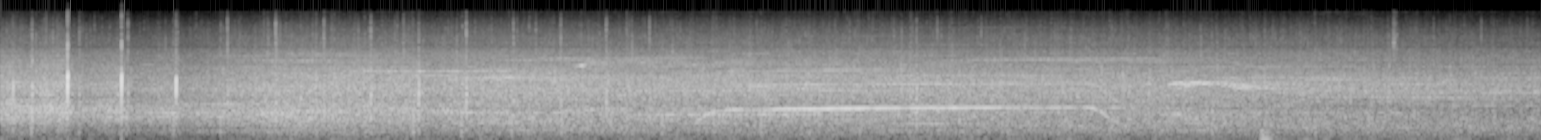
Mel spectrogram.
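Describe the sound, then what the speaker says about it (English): Sustained audience applause at a university summer commencement honouring graduates, a broad steady wash of many hands clapping in a large hall, fairly distant with a few sharper claps near the start. "how about another round of applause for all of our graduates this morning?"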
